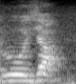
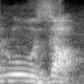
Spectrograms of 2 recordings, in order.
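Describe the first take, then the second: First: The middle consonant is a j sound. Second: The middle consonant is a plain z sound. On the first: "तब जीम का आवाज निकलता" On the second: "जा का आवाज निकल रहा है"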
